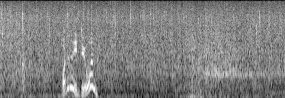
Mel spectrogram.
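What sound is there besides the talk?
heavy rain in the video game Hunt: Showdown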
